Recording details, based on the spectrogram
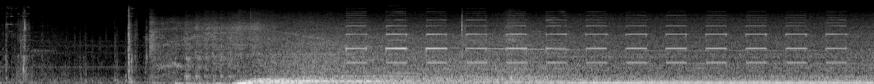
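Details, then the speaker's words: Cheap G-Wagon after the throttle position sensor was located: cranks and catches at about 2.5 seconds, then settles into a steady, even idle with no misses or knocks and no check-engine lights. "Good sign. It's running smoothly. No check engine lights."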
